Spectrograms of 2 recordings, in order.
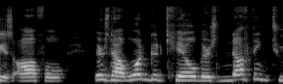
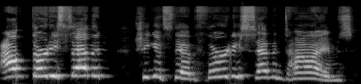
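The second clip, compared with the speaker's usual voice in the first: incredulous shout; 8 semitones higher, 4 dB louder than usual. Real, not acted.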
